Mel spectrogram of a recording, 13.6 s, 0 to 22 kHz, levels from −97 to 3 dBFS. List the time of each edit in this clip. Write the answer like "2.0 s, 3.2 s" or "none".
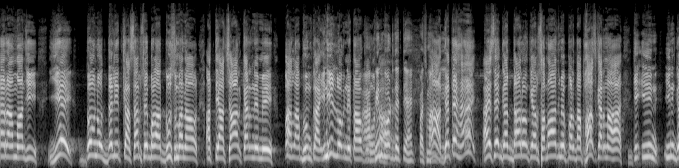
none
